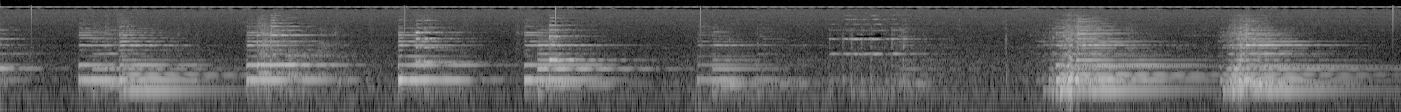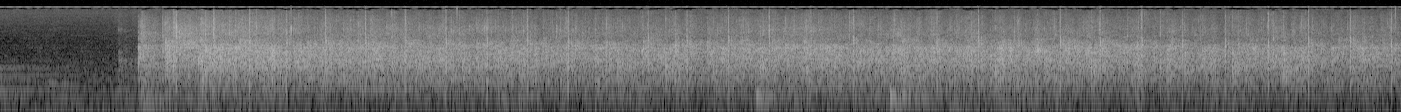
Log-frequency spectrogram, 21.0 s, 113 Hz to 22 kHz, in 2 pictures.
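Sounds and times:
audience applauding: 11.4 - 21.0.

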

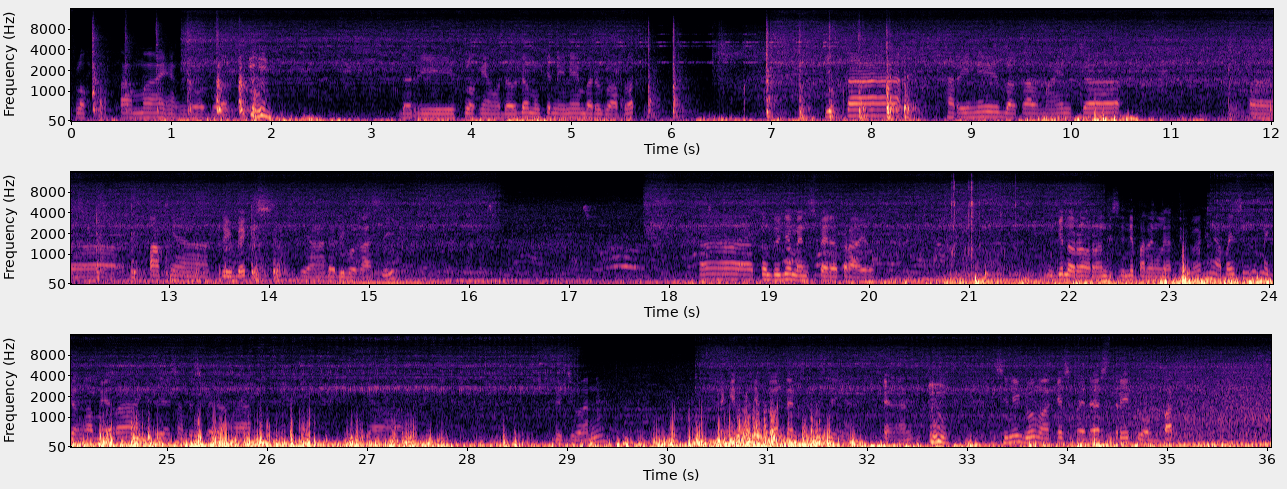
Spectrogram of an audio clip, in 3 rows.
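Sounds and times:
wind noise on microphone: 0.0 - 13.5, 20.0 - 36.0
man speaking: 11.8 - 15.5, 17.3 - 21.0.

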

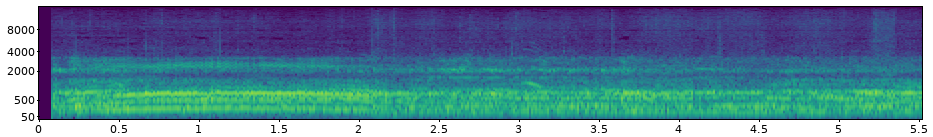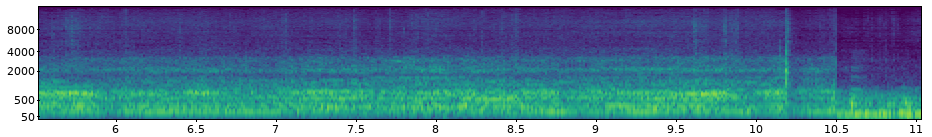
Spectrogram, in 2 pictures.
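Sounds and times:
people howling shouts: 0.1 - 10.5.

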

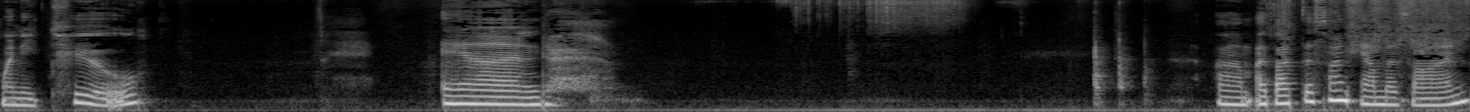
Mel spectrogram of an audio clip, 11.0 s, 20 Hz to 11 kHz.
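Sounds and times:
plastic beads rattling: 5.8 - 7.8.

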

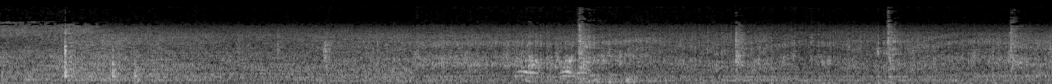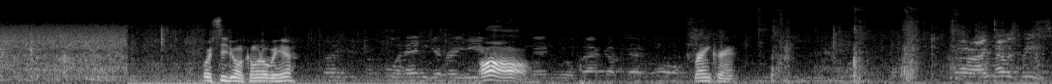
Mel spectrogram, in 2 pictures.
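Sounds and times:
concrete pouring down chute: 0.0 - 11.8
concrete mixer truck running: 0.0 - 16.3.

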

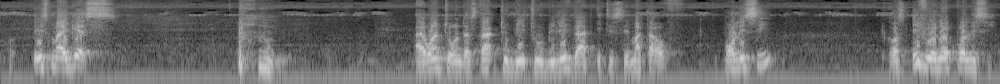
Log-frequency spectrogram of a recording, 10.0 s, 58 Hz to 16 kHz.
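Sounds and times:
low hum: 0.0 - 10.0
man coughing: 2.4 - 3.0.

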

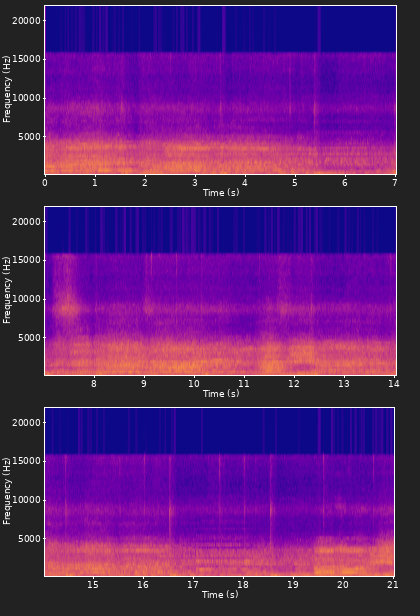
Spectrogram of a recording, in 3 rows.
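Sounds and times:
congregation singing a hymn: 0.0 - 21.0
low drum beat: 7.0 - 17.3.

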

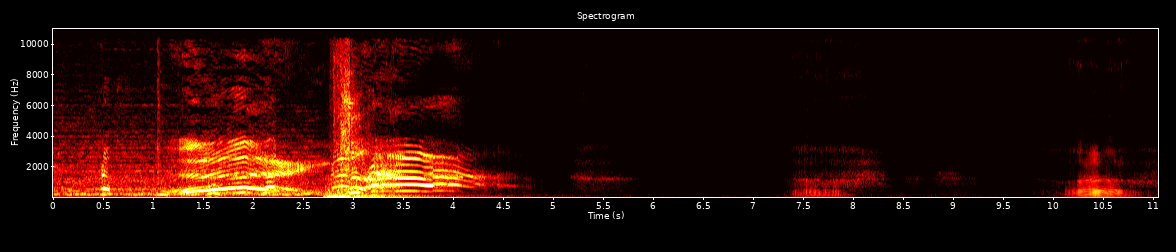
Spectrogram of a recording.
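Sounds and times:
breathy exhale: 5.1 - 5.9.

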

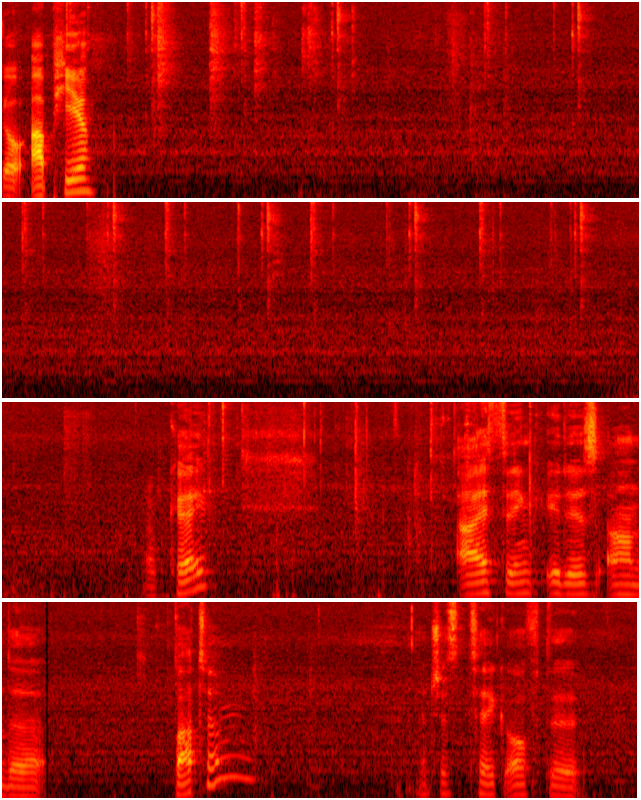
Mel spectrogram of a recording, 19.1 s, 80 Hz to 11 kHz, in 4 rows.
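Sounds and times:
faint steady hum: 0.0 - 19.0
light clicks and ticks: 0.9 - 2.7, 3.6 - 9.2.

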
